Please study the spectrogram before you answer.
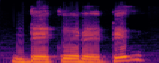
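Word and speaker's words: decorative: okay, रेटिव, RATIV से रेटिव, राटिव नहीं पढ़ना है, रेटिव पढ़ना है, ठीक है, रेटिव, तो डेकोरेटिव लाइट्स, ठीक है, GH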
